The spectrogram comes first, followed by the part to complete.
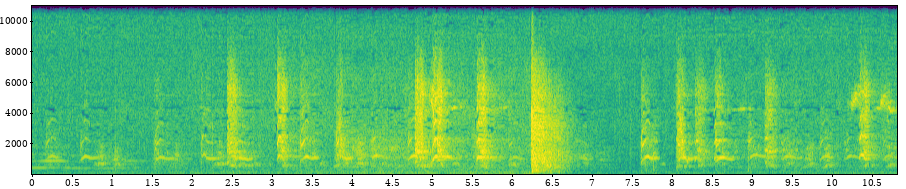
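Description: A dog yelping and whimpering in many short, repeated calls that bend in pitch. A single loud bang cuts in a little past the middle.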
